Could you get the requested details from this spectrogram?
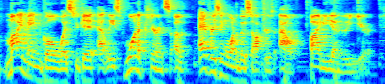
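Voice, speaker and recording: A man hosts his channel's casual year-end recap, rambling along and breaking off into jokey asides. His voice is mid-range with a sharp tone. The recording has a roomy echo and faint music.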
